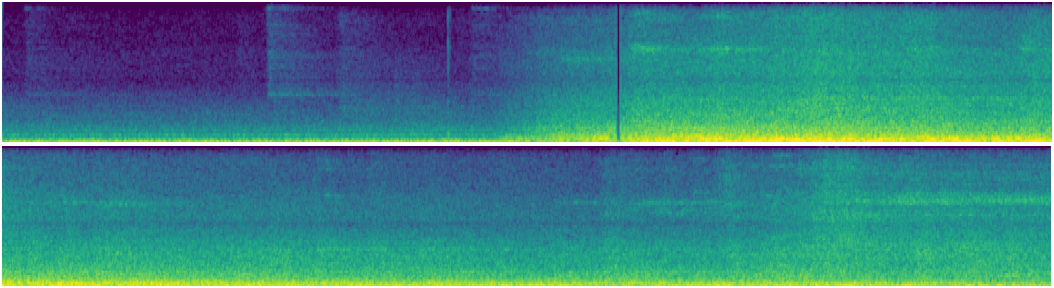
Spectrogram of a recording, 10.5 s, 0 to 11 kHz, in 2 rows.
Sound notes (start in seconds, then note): 6.0 arrival of train at the station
